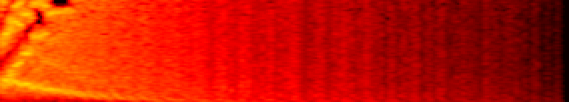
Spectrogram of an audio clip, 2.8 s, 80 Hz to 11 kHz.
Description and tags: Glitch 6 - Spindown
A glitch sound effect generated with BFXR.
bfxr, lo-fi, noise, glitch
